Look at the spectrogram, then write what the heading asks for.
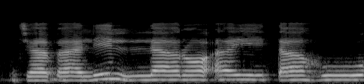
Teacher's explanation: Tanwin bertemu dengan lam, idgham bila gunnah.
